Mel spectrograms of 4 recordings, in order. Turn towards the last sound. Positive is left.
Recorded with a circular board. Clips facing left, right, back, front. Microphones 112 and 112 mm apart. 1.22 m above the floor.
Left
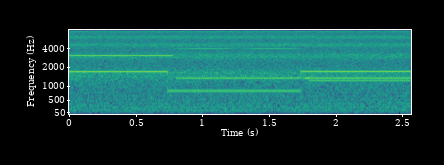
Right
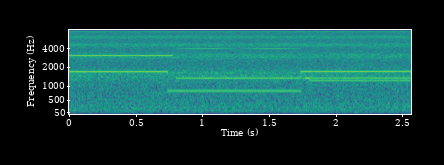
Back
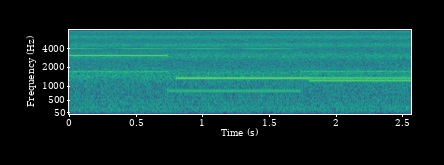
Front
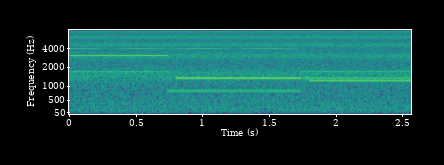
No sound to turn to.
